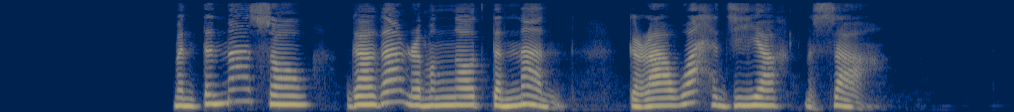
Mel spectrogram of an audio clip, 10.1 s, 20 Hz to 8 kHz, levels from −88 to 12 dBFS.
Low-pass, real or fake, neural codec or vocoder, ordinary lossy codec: 7.2 kHz; real; none; MP3, 64 kbps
